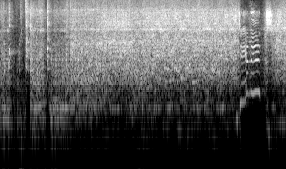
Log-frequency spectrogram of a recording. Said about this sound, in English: Pots and pans and open packages are scattered about as she does battle with a blender.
